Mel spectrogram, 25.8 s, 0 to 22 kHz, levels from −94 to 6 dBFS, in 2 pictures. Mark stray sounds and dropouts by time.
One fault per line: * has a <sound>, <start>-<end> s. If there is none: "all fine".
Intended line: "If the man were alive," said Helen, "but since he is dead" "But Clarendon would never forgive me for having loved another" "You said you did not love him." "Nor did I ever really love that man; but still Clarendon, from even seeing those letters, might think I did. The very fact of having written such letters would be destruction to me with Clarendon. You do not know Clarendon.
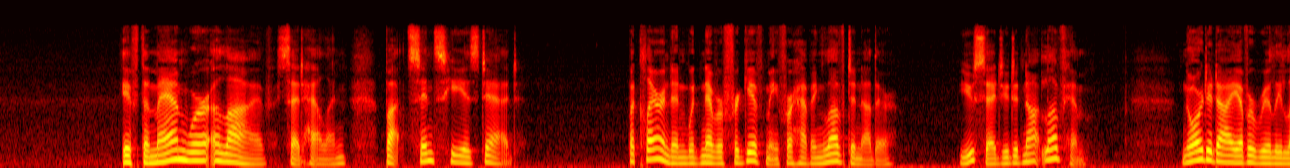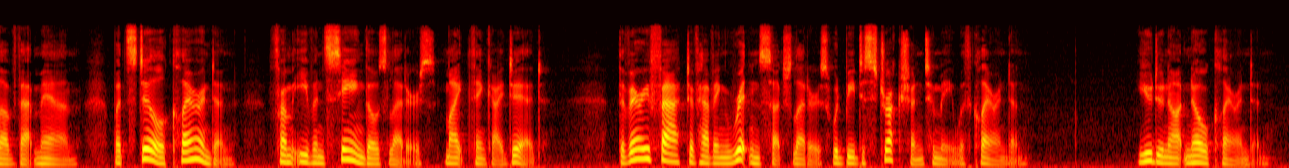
all fine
